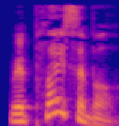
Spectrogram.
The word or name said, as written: replaceable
